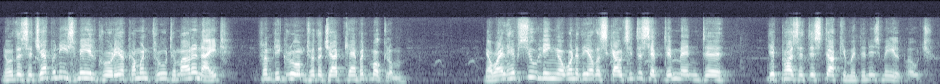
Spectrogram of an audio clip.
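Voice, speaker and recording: An actor playing a genial, teasing Irish army priest with a brogue and rambling blarney, in old-time radio drama style. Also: male voice, high-pitched, fairly quick, close to an everyday voice. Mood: genial, businesslike. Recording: noisy vintage radio recording.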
